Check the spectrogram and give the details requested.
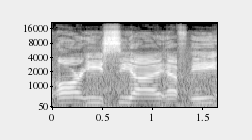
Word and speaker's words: Recife: This is what I've been learning that R is an H sound. So, so it's spelled r e c i f e, Recife is how it's pronounced.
